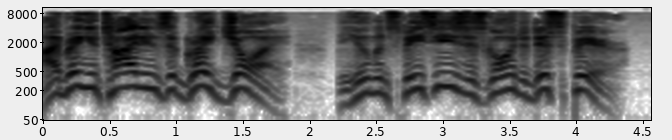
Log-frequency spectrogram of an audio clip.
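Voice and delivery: high, loud mock-prophet shout; an old man shouting down the stairs to arriving guests; shouted proclamation. A narrator's reading. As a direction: announce doom like a herald, booming. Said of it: "Old Jay shouted".

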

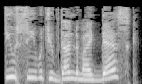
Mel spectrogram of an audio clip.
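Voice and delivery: furious principal in a very high voice; enraged shriek. A narrator's reading. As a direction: screech in outrage at the culprit. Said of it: "the principal shrieked".

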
